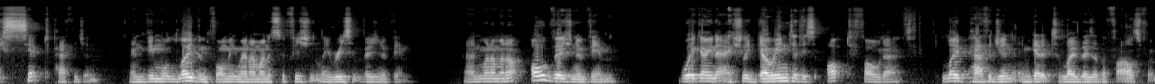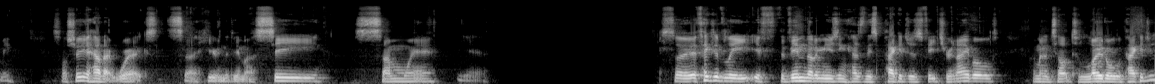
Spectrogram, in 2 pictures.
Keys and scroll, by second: 6.8 j, 12.0-17.3 typing, 15.9 Return, 18.5-19.1 typing, 20.9 Escape, 21.0 Escape, 21.8 j.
